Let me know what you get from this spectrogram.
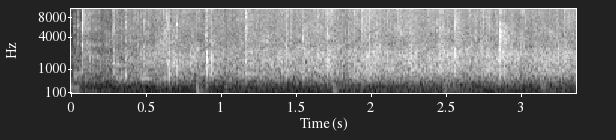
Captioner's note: applause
